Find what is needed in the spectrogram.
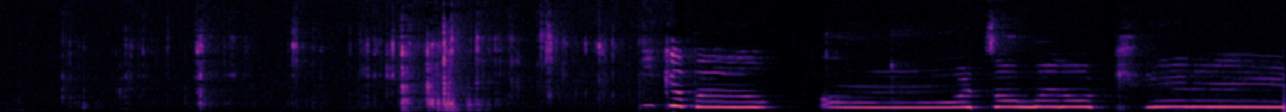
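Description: Light clicks and crinkling as a small plastic toy and its packaging are handled. About three seconds in, a voice starts singing long, steady held notes on nearly one pitch, with short breaks between them.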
